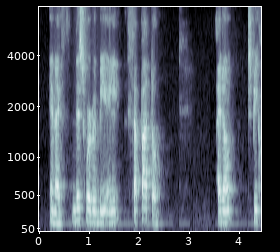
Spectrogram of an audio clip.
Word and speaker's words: zapato: This one also has an asterisk because it's not el zapato, but it's el zapato. Z's are pronounced just like S's, no difference. No matter where the Z is, it's always an S. There is one caveat to that. In some parts of Spain, they pronounce Z's and C's with a lisp TH sound, as long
